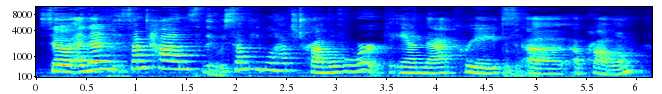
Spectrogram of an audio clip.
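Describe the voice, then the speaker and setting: おしゃべりな女性の会話、響く部屋. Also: female voice, sits high, bright, forceful tone. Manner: chatty, quick, self-described chatterbox. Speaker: ministry co-host. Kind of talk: casual marriage talk. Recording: echoey room, faint background noise.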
